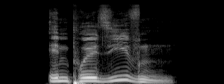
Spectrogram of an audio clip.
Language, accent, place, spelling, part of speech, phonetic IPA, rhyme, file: German, Germany, Berlin, impulsiven, adjective, [ˌɪmpʊlˈziːvn̩], -iːvn̩, De-impulsiven.ogg
- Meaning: inflection of impulsiv: 1. strong genitive masculine/neuter singular 2. weak/mixed genitive/dative all-gender singular 3. strong/weak/mixed accusative masculine singular 4. strong dative plural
